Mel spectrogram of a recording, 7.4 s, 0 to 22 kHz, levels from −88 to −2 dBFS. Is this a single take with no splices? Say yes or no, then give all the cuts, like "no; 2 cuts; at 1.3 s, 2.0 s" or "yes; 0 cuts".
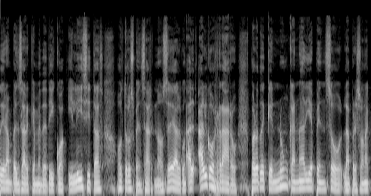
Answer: no; 5 cuts; at 1.3 s, 2.7 s, 3.1 s, 3.7 s, 5.2 s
